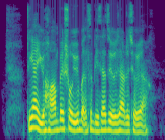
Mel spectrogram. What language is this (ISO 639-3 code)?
zho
